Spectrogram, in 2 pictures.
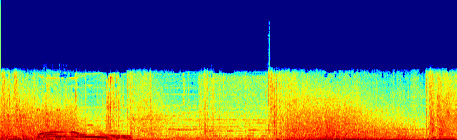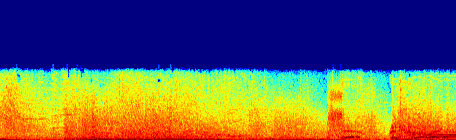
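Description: A thrown grenade detonates during squad combat in Star Wars Republic Commando, a heavy boom near the middle with continuous gunfire and mechanical battle noise around it, and voices calling out over the din.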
